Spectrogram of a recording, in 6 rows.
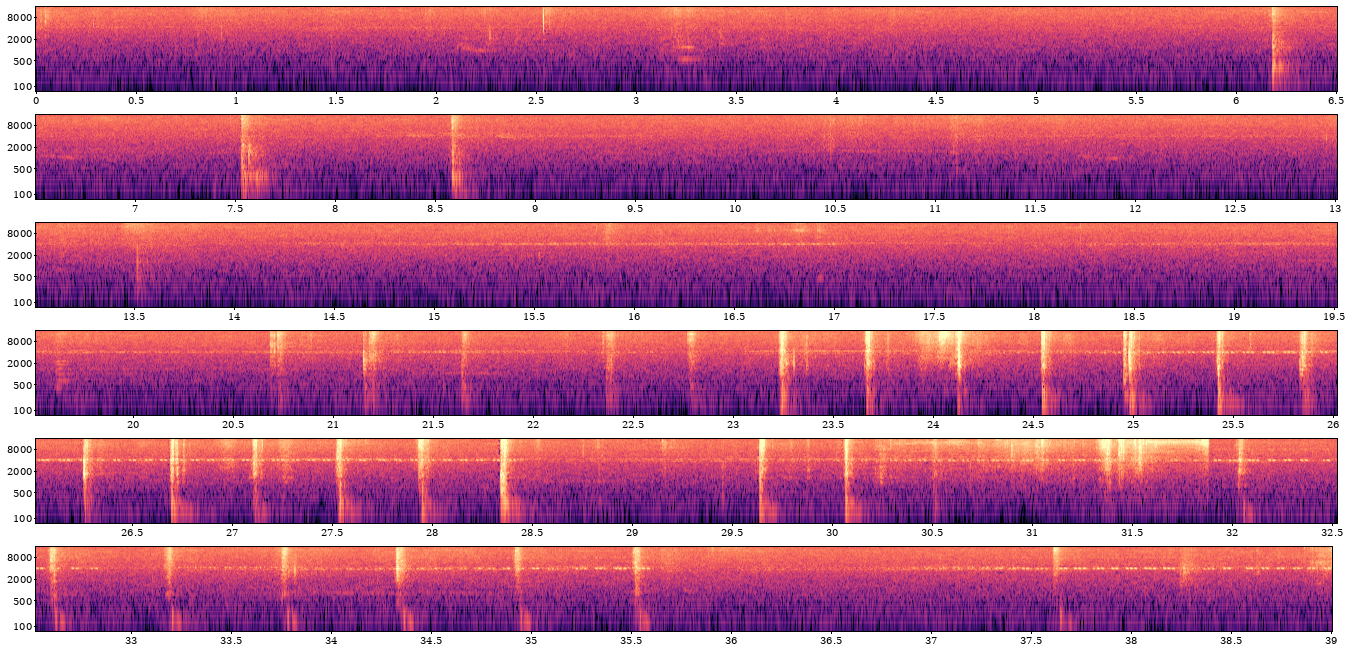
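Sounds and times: wooden stick ramming earth: 22.4s - 28.6s, 29.6s - 30.6s.

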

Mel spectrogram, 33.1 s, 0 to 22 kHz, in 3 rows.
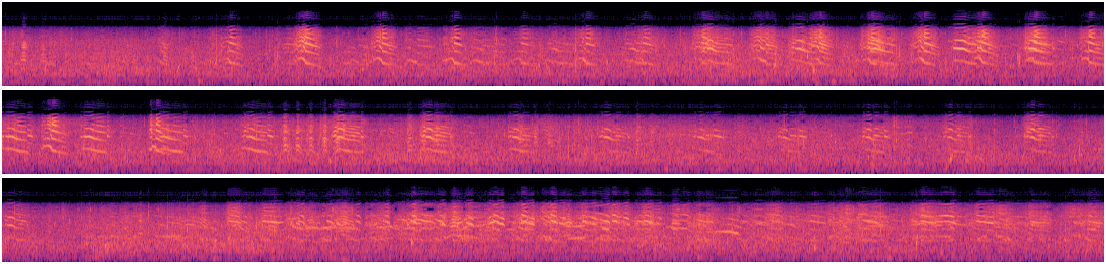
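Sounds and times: flock of birds calling: 2.2s - 16.3s, 23.9s - 33.0s.

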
